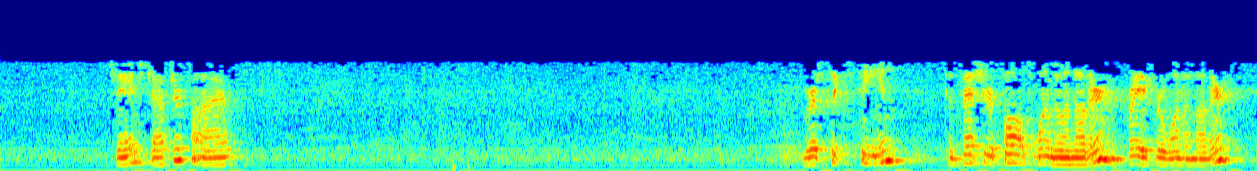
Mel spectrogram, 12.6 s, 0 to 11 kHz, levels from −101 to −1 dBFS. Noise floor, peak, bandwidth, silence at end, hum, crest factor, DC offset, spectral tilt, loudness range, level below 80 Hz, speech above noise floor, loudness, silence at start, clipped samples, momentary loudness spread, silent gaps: -49 dBFS; -6 dBFS; 3.3 kHz; 0 s; none; 18 dB; 0.2%; -11.5 dB/octave; 24 LU; -64 dBFS; 27 dB; -22 LUFS; 1.1 s; under 0.1%; 23 LU; none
